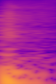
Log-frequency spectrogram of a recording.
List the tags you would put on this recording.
Sound effects > Objects / House appliances
plastic hollow pail pour household drop object fill scoop debris slam spill bucket foley container shake

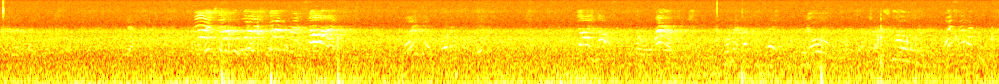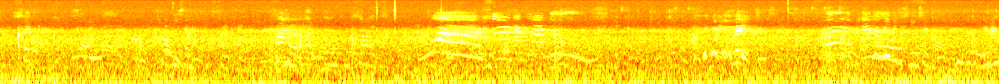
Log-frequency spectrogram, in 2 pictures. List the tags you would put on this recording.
Soundscapes > Nature
raspberry-pi field-recording meadow nature phenological-recording soundscape alice-holt-forest natural-soundscape

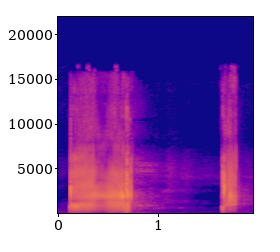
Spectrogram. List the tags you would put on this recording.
Sound effects > Other
gas flatulence fart

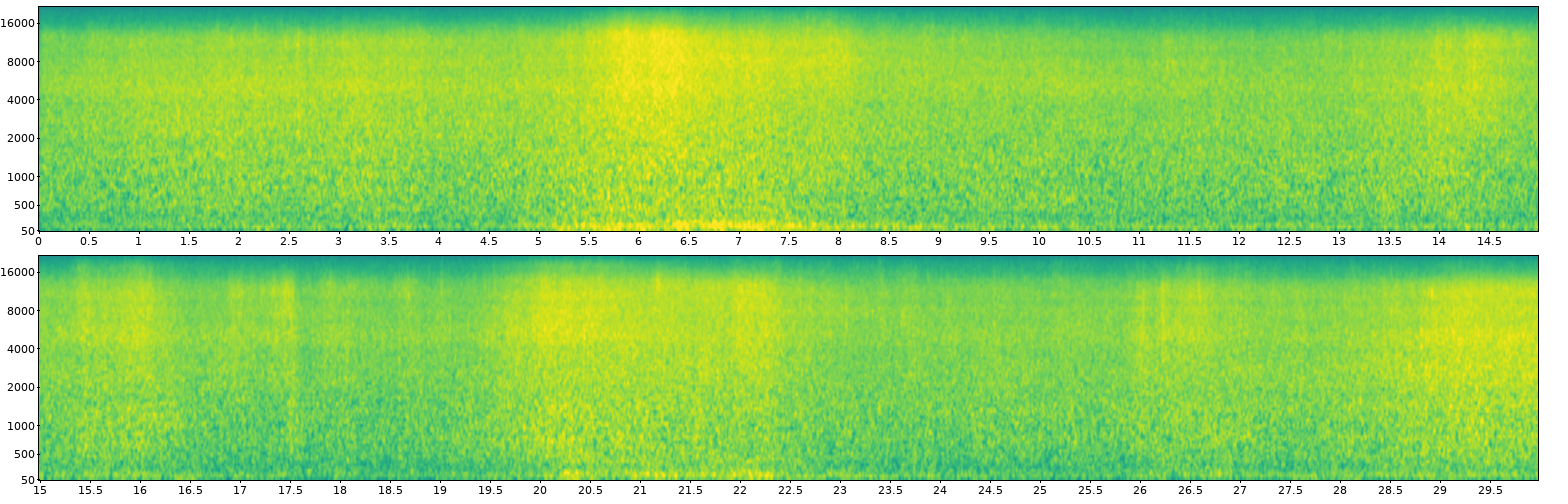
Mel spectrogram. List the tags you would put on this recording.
Soundscapes > Nature
coastal loop pontadoarnel stereo ocean wind coast shoreline sea fieldrecording water natural azores soundscape nature portugal surf foam saomiguel relaxation marine seaside lighthouse waves environmental ambience

